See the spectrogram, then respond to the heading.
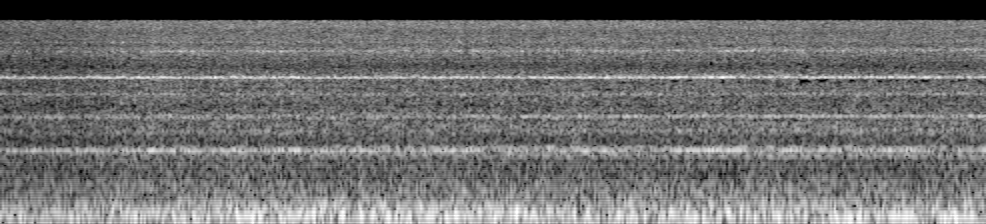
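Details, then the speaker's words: Walk-in cooler compressor after contactor replacement, high-pressure control bypassed: loud, strained, rough droning hum with whining tones. It has proper voltage but warm discharge, lukewarm suction and high box temp show internal bypass; bad compressor. "like an internal bypass on the compressor right now so the compressor has the proper voltage but it's making a god-awful sound"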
